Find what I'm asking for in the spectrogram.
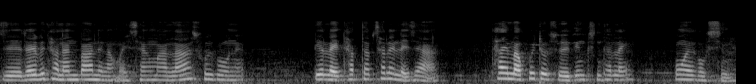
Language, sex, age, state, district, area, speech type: Bodo, female, 45-60, Assam, Kokrajhar, urban, spontaneous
